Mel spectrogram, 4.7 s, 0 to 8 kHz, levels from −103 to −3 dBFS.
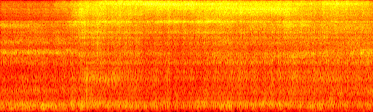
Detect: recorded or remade remade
